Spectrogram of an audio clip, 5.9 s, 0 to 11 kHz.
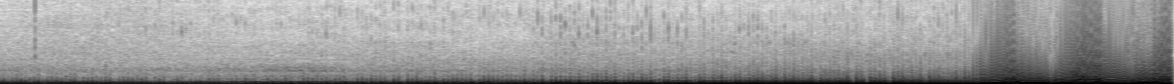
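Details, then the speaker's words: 2013 Kawasaki Z800 four-cylinder, 33,000 km, Yoshimura exhaust: steady even idle then quick clean blips, no knock or rattle; starts easily, revs freely, engine healthy. "บอกเลยนะว่าเครื่องดีนะครับ"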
